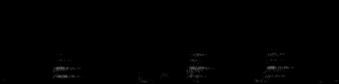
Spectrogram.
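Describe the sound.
Dogs bark in three faint bursts of rough, mid-pitched woofs, with a low murmur between them.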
